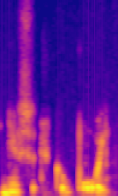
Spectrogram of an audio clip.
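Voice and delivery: hushed whisper to the dog. Real, not acted. Owner whispering praise to her husky. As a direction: whisper it softly.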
